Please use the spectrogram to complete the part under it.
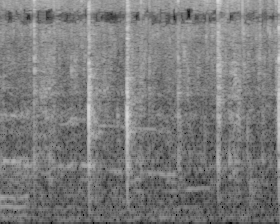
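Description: Sardines sizzle in a hot pan, with a steady frying hiss broken by several sharp crackles and pops, and faint clatter from stirring.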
